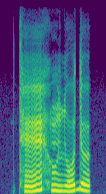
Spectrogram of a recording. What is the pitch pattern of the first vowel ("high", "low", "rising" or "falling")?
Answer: rising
